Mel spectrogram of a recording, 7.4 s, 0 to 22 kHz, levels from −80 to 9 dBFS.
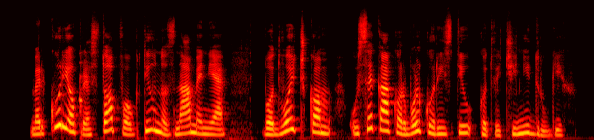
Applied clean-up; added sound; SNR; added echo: neural mask model DeepFilterNet 3.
